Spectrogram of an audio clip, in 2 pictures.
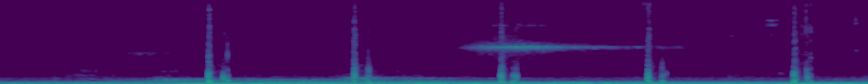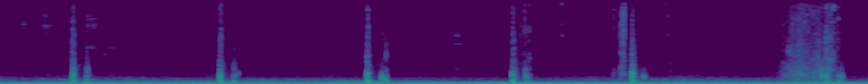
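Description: Footsteps tap on a hard floor at a steady pace.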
